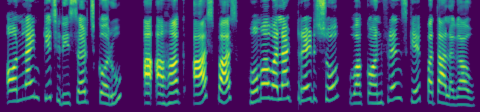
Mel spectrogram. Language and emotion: Maithili, neutral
